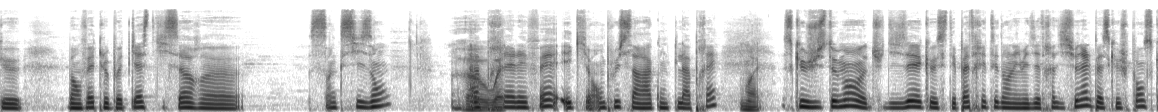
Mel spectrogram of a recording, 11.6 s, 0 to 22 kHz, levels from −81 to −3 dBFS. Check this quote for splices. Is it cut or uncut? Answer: uncut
